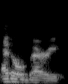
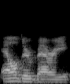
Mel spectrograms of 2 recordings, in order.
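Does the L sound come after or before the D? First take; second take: after; before. First: The L sound comes after the D. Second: The L sound comes before the D. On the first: The speaker calls it wrong. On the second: The speaker calls it right.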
